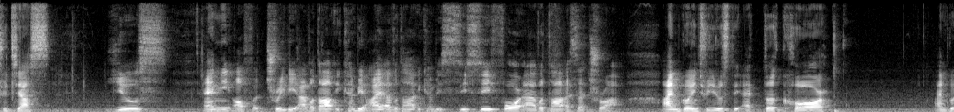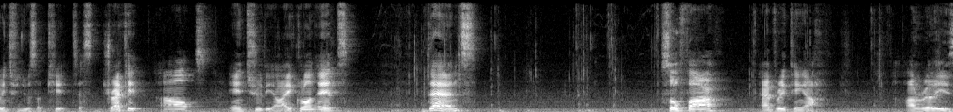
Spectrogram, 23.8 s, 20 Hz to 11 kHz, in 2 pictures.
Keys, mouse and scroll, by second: 0.5 click, 0.5-5.6 drag, 8.9-11.8 drag, 12.2-13.5 drag, 14.1-15.8 drag, 15.9 click, 16.0 click, 16.8-17.4 scroll up 11, 17.4 scroll down 1, 17.5 middle click, 17.9-19.7 typing, 18.1-19.1 drag, 19.7 scroll down 2, 20.1 scroll up 3, 20.2-20.5 scroll down 1, 22.0-23.4 drag, 23.4-23.8 middle drag.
